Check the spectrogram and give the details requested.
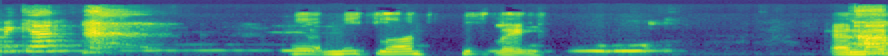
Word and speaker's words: Mictlantecuhtli: Mictlantecuhtli. And my pronunciation is far from perfect.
